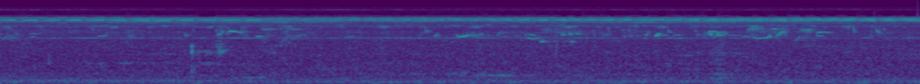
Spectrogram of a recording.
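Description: Insects trilling steadily at a high pitch, with scattered small bird chirps.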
